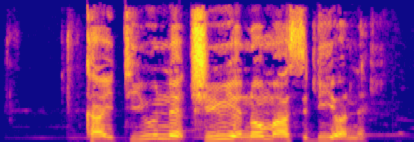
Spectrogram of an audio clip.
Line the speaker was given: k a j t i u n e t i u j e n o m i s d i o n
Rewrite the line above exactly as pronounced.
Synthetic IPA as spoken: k a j t i u n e t͡ʃ i u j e n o m a s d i o n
